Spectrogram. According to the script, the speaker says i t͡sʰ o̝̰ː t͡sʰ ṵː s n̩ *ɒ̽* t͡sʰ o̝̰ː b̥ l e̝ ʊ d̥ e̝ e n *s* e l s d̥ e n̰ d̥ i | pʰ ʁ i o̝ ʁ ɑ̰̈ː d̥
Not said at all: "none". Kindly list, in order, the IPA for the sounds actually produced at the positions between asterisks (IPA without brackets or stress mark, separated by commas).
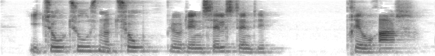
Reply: ɒ̽, s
